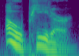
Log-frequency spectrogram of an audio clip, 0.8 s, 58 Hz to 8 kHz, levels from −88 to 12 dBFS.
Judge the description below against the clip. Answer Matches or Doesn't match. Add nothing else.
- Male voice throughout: Doesn't match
